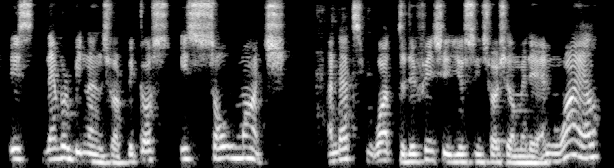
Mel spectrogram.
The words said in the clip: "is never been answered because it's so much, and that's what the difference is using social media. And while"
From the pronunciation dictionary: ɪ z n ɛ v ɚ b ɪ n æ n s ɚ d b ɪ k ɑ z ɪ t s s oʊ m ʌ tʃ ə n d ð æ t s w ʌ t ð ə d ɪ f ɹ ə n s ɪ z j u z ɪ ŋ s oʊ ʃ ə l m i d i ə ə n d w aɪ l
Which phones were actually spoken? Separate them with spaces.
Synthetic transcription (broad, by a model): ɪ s n ɛ v ɚ b ɪ n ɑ n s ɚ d b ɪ k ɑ s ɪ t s s oʊ m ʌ tʃ ə n d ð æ t s w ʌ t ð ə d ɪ f ə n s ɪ j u s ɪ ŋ s oʊ ʃ ə l m i d i ə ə n w aɪ l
